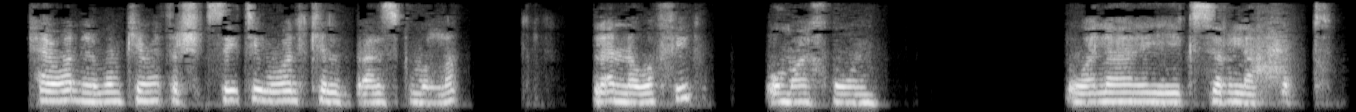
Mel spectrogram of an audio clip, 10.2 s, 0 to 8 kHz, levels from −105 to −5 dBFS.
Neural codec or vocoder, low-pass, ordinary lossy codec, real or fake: none; 7.2 kHz; MP3, 32 kbps; real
